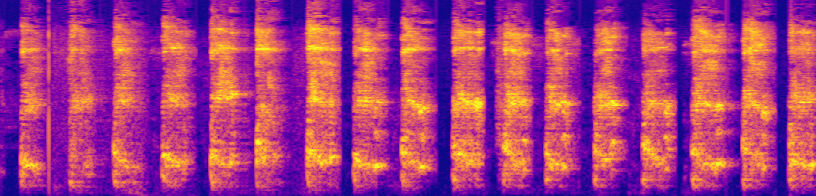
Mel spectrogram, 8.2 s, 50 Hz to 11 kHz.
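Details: A 3-year-old child with pneumonia coughs about sixteen times in rapid, repetitive bursts with brief gaps between them: persistent pneumonia cough.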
